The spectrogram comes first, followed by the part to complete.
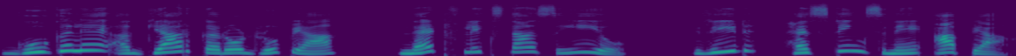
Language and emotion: Gujarati, neutral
